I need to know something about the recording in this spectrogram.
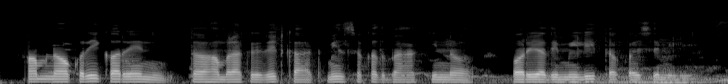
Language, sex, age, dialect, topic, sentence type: Bhojpuri, male, 18-24, Southern / Standard, banking, question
